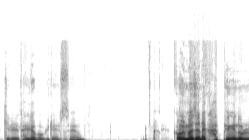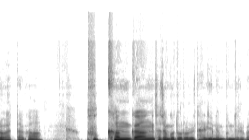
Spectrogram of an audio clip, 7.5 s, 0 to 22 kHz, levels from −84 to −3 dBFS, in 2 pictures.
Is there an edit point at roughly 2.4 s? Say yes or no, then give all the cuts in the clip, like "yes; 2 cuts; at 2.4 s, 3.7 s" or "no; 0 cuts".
yes; 1 cut; at 2.4 s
